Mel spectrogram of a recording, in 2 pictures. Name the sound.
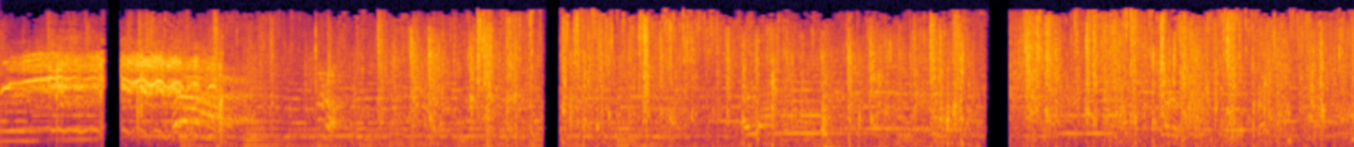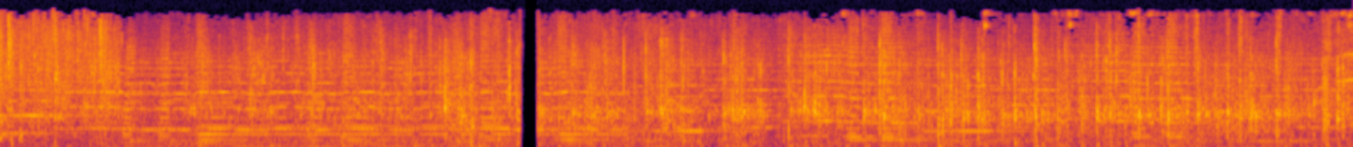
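horses galloping and neighing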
